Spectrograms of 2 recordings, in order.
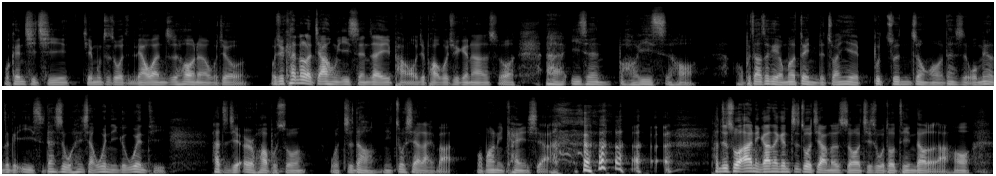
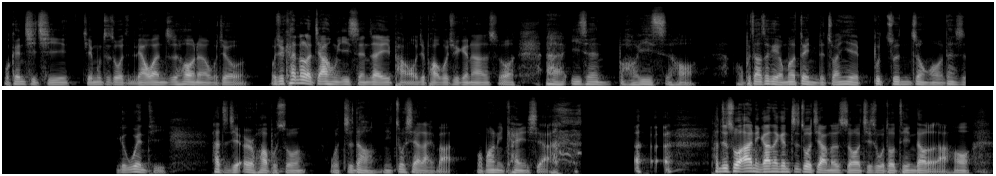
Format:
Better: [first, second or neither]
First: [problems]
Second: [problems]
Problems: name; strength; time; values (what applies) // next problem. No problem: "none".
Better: first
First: none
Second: audio cutting out; at 9.5 s for 1.5 s and at 16 s for 0.5 s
